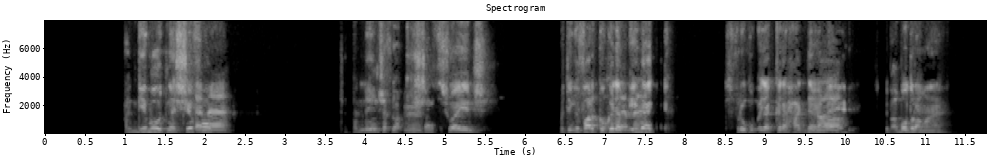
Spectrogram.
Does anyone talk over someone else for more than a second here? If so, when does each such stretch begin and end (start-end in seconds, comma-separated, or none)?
none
